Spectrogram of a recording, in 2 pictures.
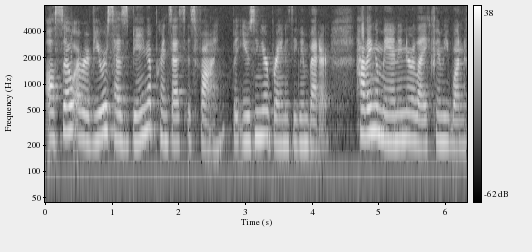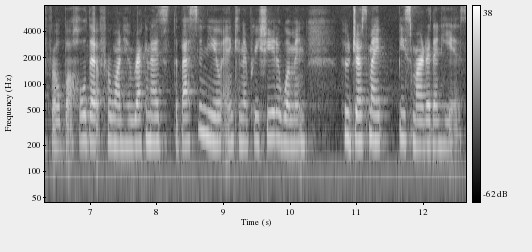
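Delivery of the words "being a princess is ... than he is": normal talking voice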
